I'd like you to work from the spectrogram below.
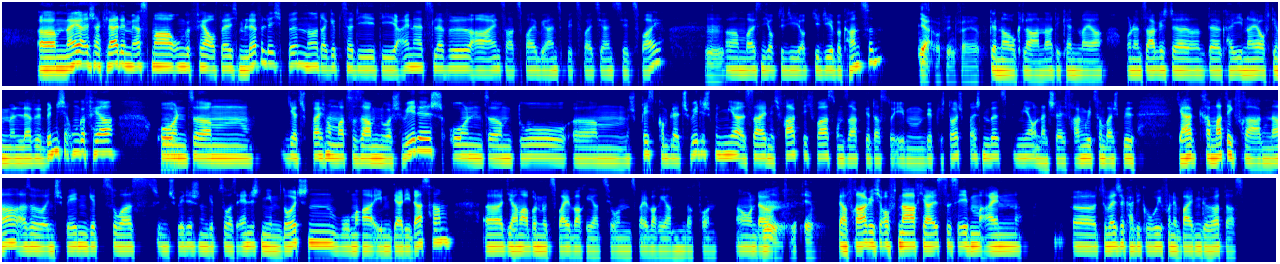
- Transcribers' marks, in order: none
- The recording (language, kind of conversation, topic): German, podcast, Welche Apps machen dich im Alltag wirklich produktiv?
